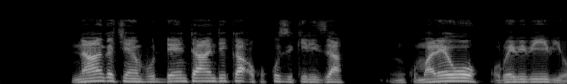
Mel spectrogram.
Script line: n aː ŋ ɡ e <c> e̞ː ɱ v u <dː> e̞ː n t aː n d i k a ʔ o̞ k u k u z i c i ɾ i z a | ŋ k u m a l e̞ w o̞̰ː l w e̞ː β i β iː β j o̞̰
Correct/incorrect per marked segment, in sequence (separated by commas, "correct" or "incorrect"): correct, correct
